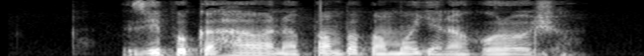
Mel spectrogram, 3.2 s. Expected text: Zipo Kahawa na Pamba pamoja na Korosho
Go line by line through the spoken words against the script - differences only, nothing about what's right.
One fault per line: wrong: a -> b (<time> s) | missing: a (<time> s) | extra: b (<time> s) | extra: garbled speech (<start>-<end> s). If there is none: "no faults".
no faults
